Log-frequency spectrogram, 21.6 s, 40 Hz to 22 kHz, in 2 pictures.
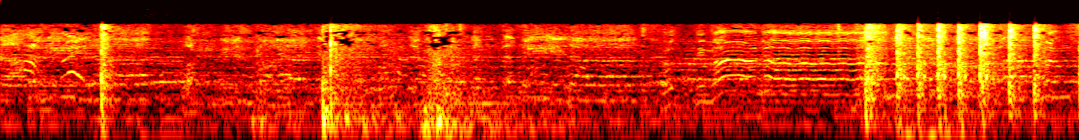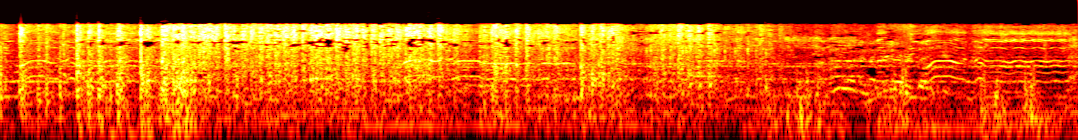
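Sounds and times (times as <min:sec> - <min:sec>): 
steady busy noise: 0:00.0 - 0:21.5
gunshots with bullets striking brick walls: 0:01.0 - 0:01.4, 0:08.6 - 0:18.7.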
